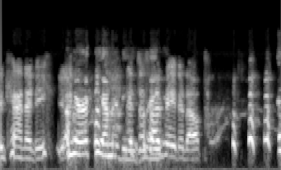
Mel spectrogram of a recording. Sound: laughter

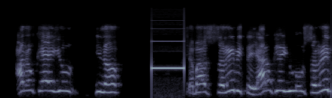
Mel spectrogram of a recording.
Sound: beep

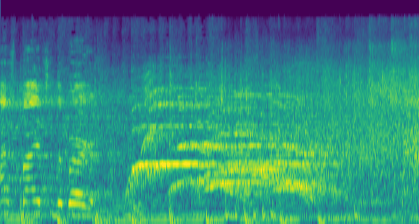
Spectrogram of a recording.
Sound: crowd cheers; crowd clapping

